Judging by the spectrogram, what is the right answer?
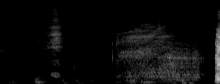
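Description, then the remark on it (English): A brief throat sound, then a long raspy throat clearing, ending in a sharp, loud cough, with no talking. “Sorry, cough drop ran out.”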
